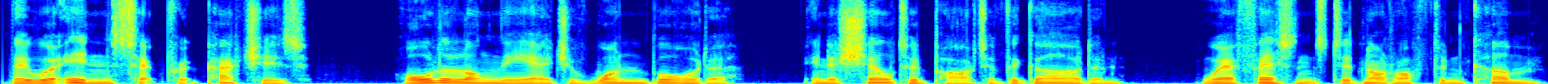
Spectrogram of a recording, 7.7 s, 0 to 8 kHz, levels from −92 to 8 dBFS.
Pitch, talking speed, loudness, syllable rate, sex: 125 Hz, 195 wpm, -19 LUFS, 6.0 syllables/s, male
